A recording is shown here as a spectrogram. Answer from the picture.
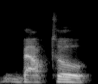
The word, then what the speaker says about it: Barthaud: Guylaine Barthaud. – Don't pronounce the D. Barthaud. There's no D on the end of that.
